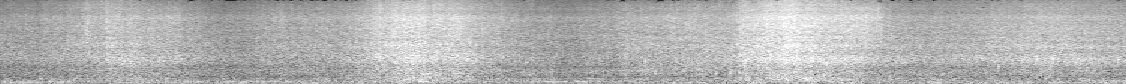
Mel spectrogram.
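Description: Atlantic sea waves washing and surging, swelling louder twice, about five and ten seconds in.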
